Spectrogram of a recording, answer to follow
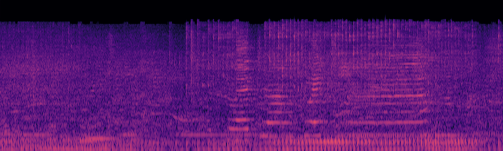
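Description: A voice on stage: speaking at first, then from about two seconds in a sung line with long held notes, over gamelan accompaniment.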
